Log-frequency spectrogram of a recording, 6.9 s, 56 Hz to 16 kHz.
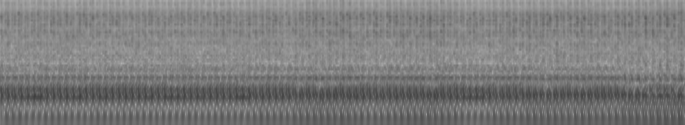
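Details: Honda GL650 V-twin, first start after a full rewire, stock headers with crossover, merge and Cone Engineering muffler; steady, even thumping idle with no misfires or clatter, new paint and heat wrap smoking off; running cleanly.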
